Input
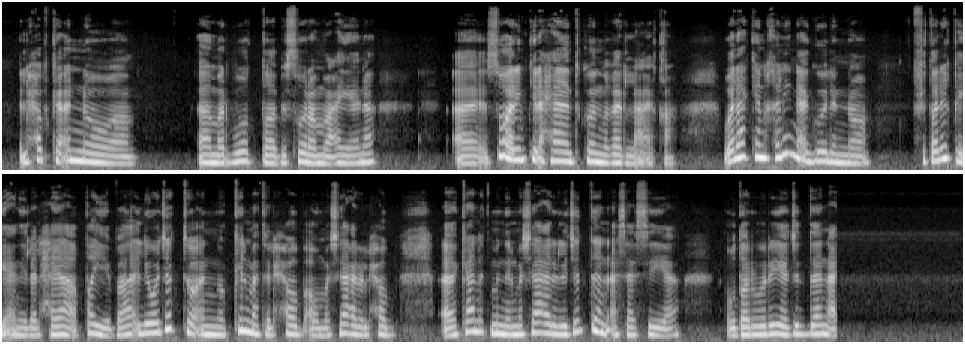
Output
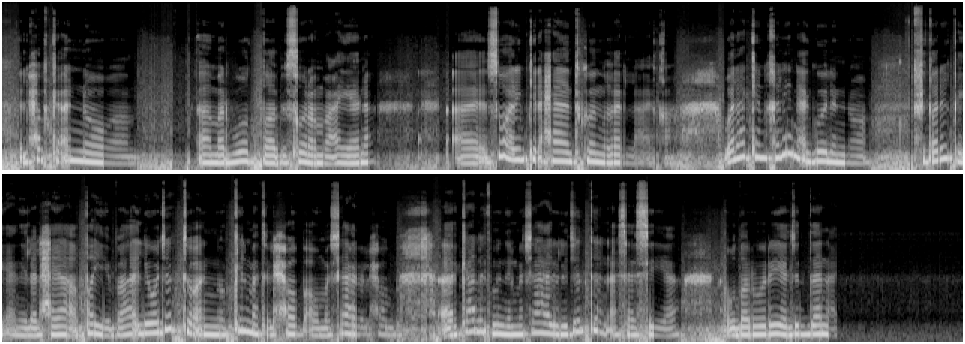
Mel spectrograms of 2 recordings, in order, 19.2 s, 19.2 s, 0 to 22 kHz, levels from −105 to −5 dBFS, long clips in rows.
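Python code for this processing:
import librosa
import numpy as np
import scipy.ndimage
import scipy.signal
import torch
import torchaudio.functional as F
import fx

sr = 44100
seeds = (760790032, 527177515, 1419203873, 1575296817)

y = fx.env_flatten(x, sr, amount_pct=50, at=(2.12, 2.76), fade=0.02)
y = fx.ensemble(y, sr, at=(13.18, 15.64))
y = fx.high_shelf(y, sr, hz=3400.0, db=-11.0, at=(16.34, 17.14))
y = fx.level_steps(y, sr, step_db=22)
y = fx.lowpass(y, sr, hz=1100.0, slope=6)
y = fx.pre_swell(y, sr, db_per_s=21.0)
y = y * 10.0 ** (-2.5 / 20.0)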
